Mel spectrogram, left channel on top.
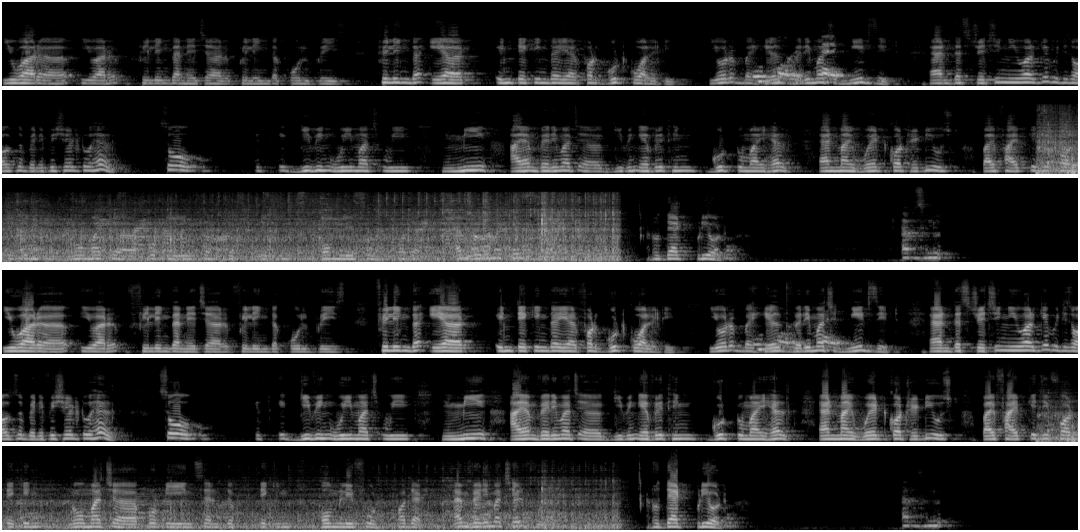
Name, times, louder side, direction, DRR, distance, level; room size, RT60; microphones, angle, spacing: voice 1, 0.0-3.4 3.8-6.7 7.1-8.9 9.3-11.9 12.3-12.8 13.5-14.9 15.2-18.7 18.9-20.3 20.6-25.8 26.0-27.1 28.0-28.8, right 3 dB, 50° right, 0.6 m, -27 dB
voice 2, 7.5-8.4 28.7-28.9 30.5-30.9, left 4 dB, 80° left, 1.0 m, -28 dB
sound 1, 21.1-27.7, left 4 dB, 45° left, 0.5 m, -30 dB
17.0 x 13.5 x 3.3 m
head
